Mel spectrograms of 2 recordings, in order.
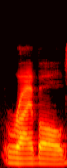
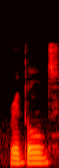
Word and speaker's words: ribald: I'm seeing both ribald and ribald. Hmm. So, whatever floats your goat. Okay. I guess ribald sounds more posh, but ribald is more the way it looks like it's spelled.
